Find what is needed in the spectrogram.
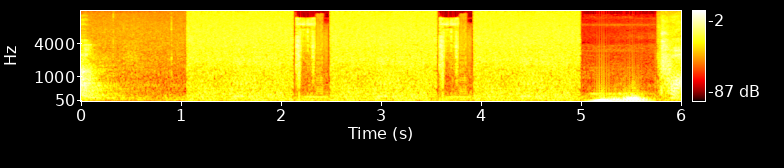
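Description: Steady hiss that starts about a second in and cuts off abruptly, with two faint brief sounds in it, followed about five seconds in by a loud, short, low thump and rumble of the camera being handled as it swings round.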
